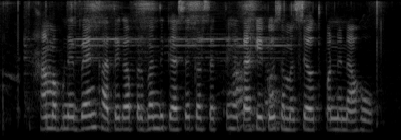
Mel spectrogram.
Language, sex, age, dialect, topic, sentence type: Hindi, female, 18-24, Awadhi Bundeli, banking, question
